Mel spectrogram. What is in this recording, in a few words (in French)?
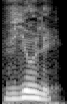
"violet" French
